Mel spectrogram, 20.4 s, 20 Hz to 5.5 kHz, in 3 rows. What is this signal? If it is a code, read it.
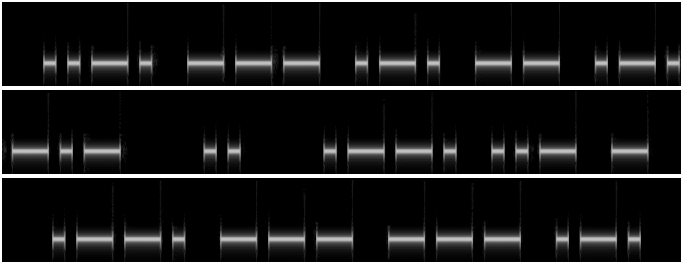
Morse code, heard as a keyed tone, about 10 wpm, 600 Hz. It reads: FORM. I PUT POOR
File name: learning center / tower trouble / tower trouble 10wpm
